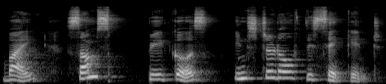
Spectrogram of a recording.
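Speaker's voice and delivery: ordinary talk, nothing marked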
